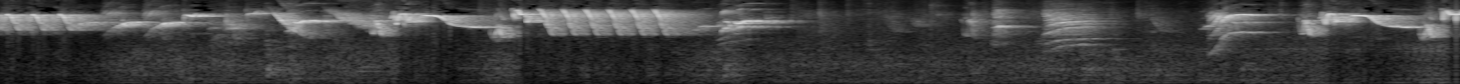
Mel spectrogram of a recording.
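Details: Serinus mozambicus singing continuous high rapid trills and chirping phrases for four seconds, then quieter scattered notes and a final chirpy burst.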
